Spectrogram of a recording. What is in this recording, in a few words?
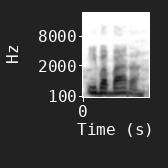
"ivabara", I swell, Wamesa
